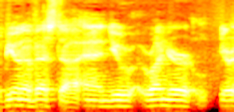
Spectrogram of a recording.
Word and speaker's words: Buena Vista: we're in Buena Vista how do you pronounce that actually around here they say Buena Vista I was corrected on my channel it's Buena Vista so it's Buena Vista and you run your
